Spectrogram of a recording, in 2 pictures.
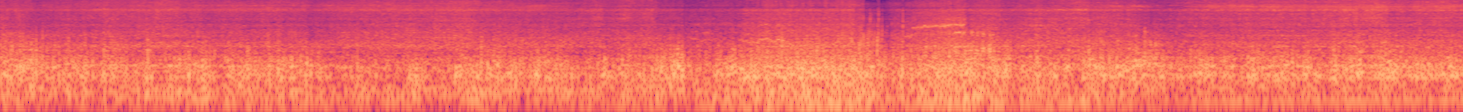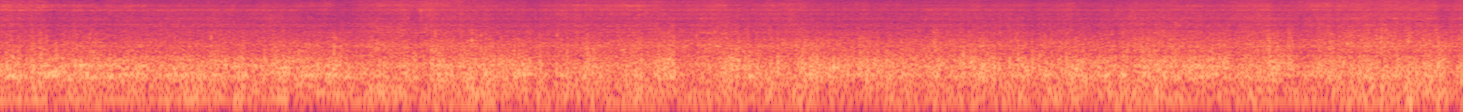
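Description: Wind rushes loudly past on a fast ride outdoors.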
